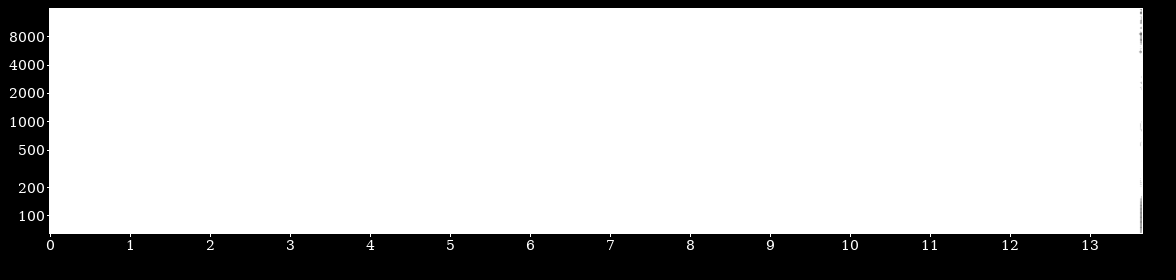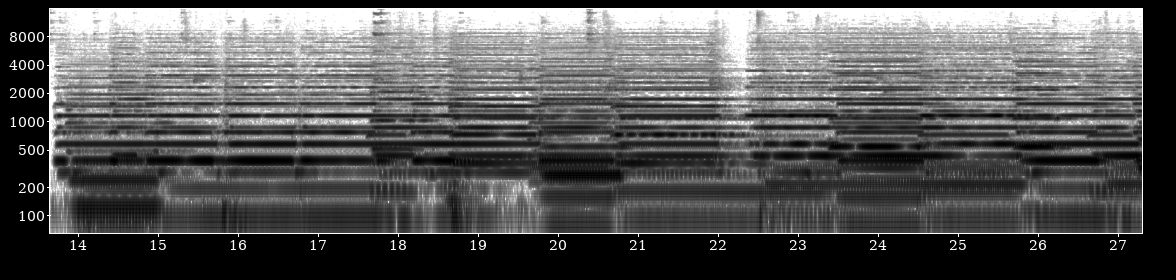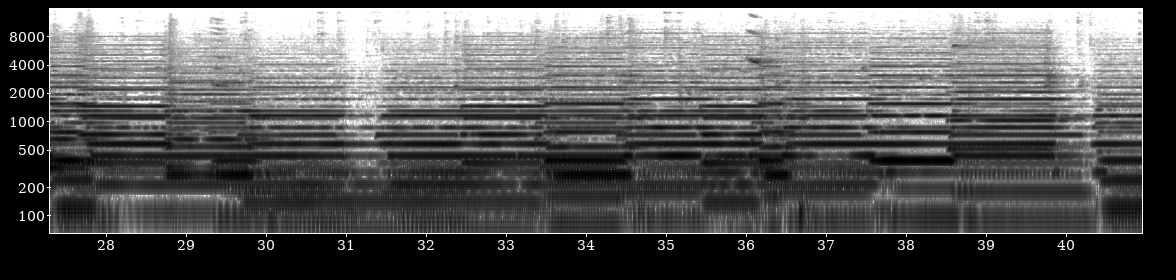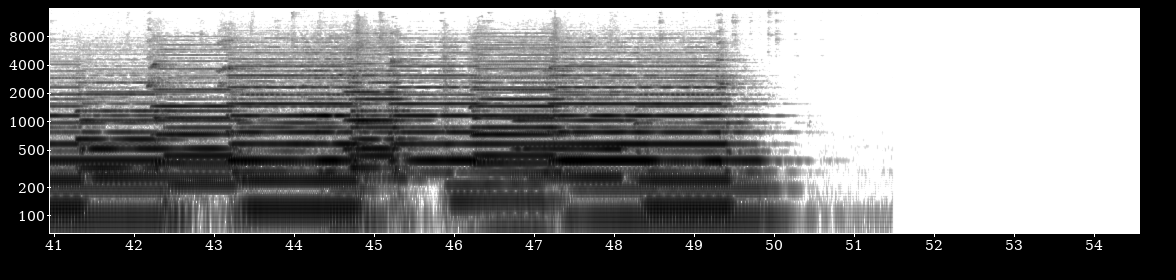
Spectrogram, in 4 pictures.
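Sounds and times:
barrel organs playing a morning hymn: 13.6 - 50.5.

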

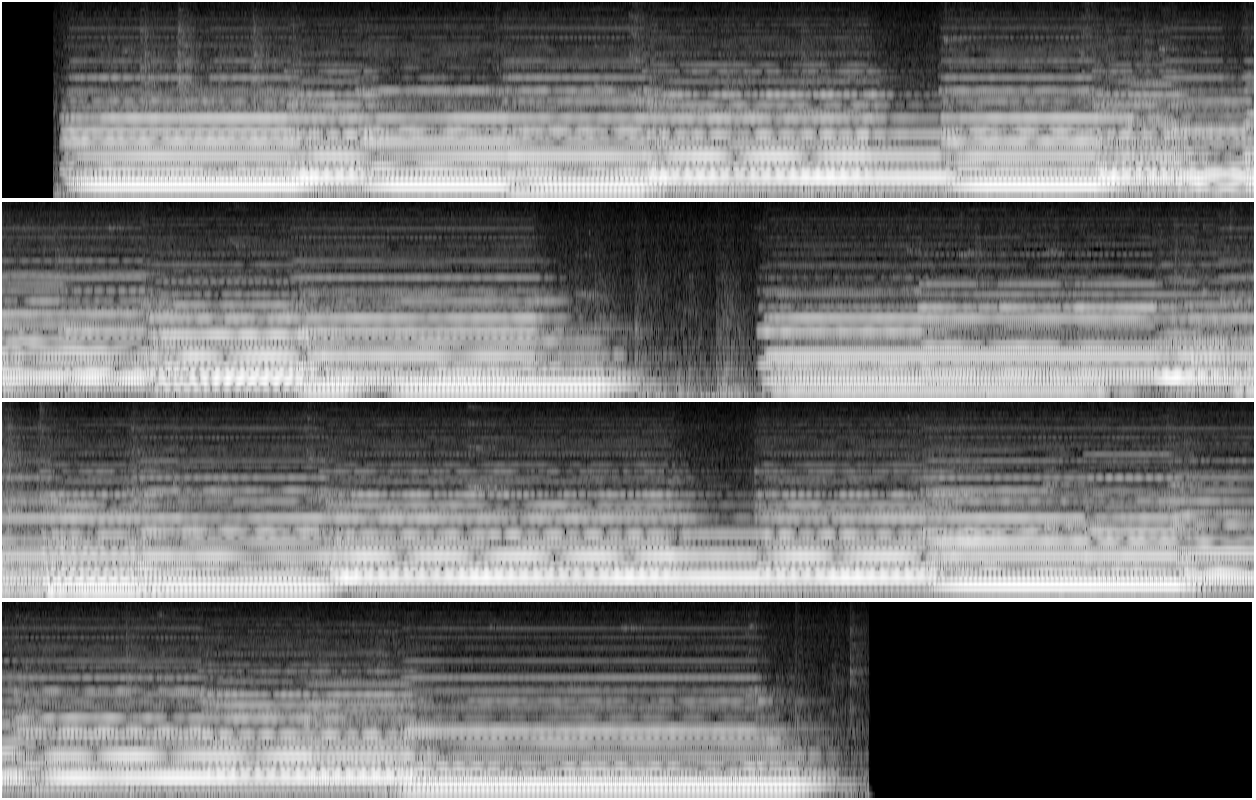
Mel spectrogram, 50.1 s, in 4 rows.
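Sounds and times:
barrel organs playing a double chant: 0.6 - 46.1.

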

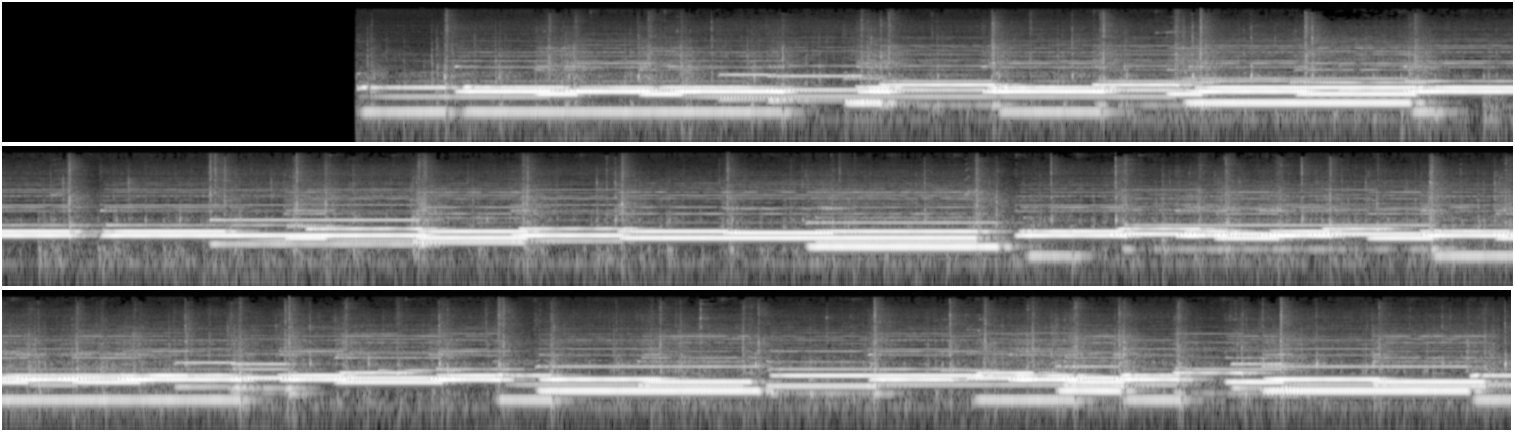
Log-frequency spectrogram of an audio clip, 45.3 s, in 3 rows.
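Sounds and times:
barrel organ: 3.6 - 45.3.

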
